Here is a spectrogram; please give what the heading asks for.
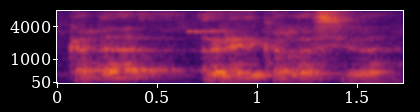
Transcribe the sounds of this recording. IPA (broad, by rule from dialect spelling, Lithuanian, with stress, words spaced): kɐˈdɐ ˈrʲɛɪkɐlˠɐs ɪˈrɐ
